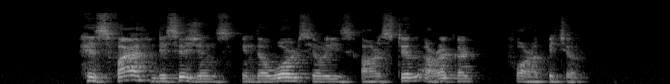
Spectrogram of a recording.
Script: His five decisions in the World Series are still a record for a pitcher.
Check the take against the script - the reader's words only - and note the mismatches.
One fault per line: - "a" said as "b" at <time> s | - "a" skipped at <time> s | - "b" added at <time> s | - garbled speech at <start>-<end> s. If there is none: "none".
none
